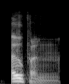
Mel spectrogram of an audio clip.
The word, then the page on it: open: British English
